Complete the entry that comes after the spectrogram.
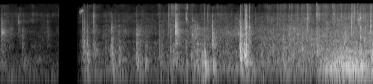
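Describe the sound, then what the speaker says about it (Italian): Hail clatters and patters on a surface, building from scattered sharp hits into a dense, heavier downpour with a low rumble toward the end. "sta iniziando la grandine"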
